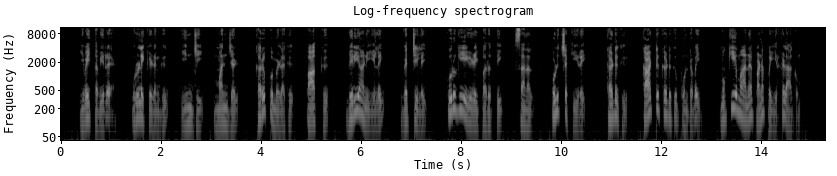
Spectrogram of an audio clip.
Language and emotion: Tamil, neutral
